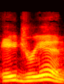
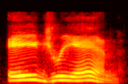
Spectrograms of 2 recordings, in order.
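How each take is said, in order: First: The last syllable is a weak, reduced 'an'. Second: The last syllable is a full 'Anne'. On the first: "I pronounce it" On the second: "like Anne, A N N E at the end"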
